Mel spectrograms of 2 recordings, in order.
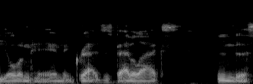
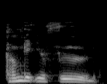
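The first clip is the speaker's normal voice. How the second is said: calling out; 5 semitones higher, 5 dB louder than usual. Acted. Character calls others to eat.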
